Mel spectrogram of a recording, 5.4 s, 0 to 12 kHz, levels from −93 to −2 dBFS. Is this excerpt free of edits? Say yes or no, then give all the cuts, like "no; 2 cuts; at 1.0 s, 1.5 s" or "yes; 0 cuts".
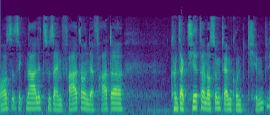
yes; 0 cuts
